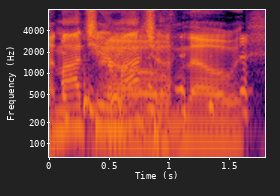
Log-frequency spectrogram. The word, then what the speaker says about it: matcha: I say I say you're pronouncing it wrong it's actually matcha and you're like no it's totally Machi it's totally Machi that's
